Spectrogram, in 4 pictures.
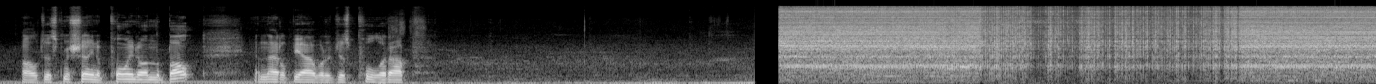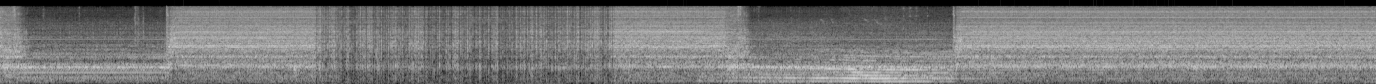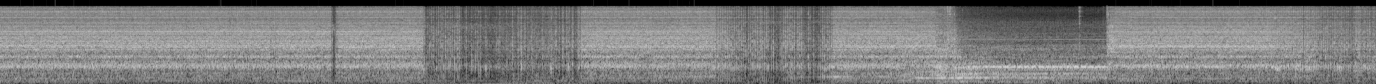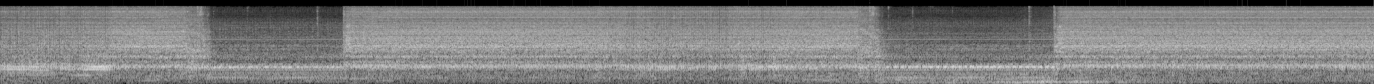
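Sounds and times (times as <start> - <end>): lathe running whine: 7.8 - 55.0
lathe tool hissing cut: 7.8 - 55.0.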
